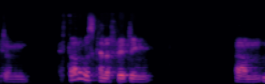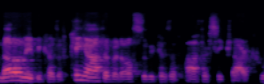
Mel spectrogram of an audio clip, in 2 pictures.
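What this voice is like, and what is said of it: Non-English foreign accent. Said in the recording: “I hear your accent, I'm like, wait, he doesn't sound English.”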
